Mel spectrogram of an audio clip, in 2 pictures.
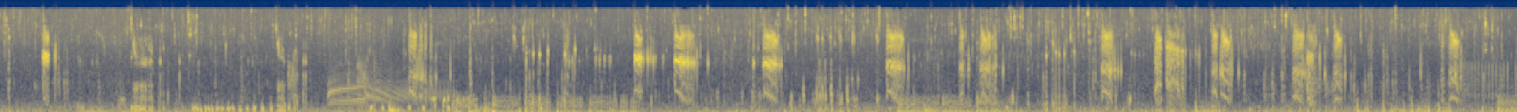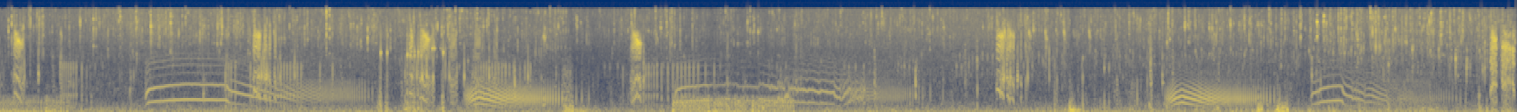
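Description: Melting glacier ice and meltwater: gurgling and trickling water with many sharp clicks and crackles, a few low rumbles, and several squealing pitched glides that arch up and down, mostly in the second half.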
